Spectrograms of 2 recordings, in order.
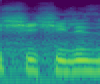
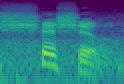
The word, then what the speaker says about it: Seychelles: সেশেলসের রাজধানী অনেকে শিশিলিজ বলে যদি উচ্চারণ হবে শেষেল।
